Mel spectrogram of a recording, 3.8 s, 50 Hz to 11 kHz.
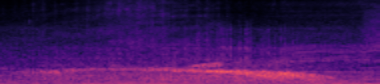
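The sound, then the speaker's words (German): A woman rides a cargo bike past on a street at about 15 km/h, its low whirring tyre noise swelling as it nears and fading away, over a steady background hum of traffic. “15 km/h ist diese Person mit Lastenrad vorbeigefahren.”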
